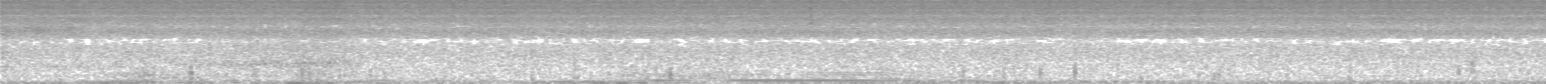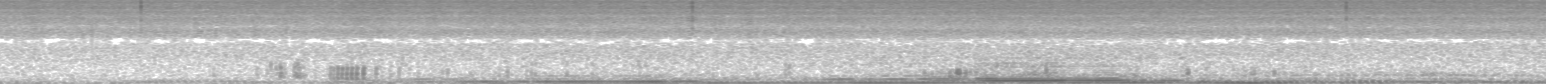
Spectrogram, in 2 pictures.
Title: My Empty Stomach Growl ❤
